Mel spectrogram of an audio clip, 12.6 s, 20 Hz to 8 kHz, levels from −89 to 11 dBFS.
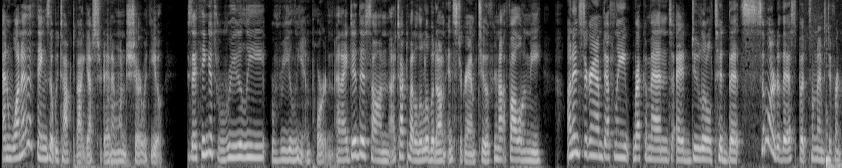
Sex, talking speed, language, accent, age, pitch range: female, 270 wpm, English, American, 30-49, 160-215 Hz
